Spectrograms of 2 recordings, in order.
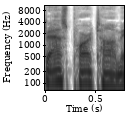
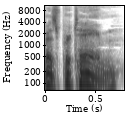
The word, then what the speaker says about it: aspartame: telling me that the sweetener aspartame is pronounced aspartame a instead of the correct pronunciation of aspartame i was driving around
